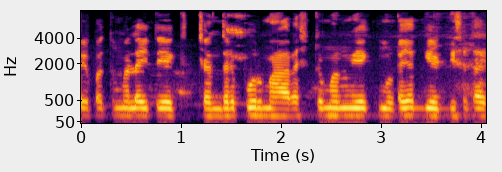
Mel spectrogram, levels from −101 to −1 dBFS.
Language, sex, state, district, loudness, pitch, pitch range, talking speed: Marathi, male, Maharashtra, Chandrapur, -14 LUFS, 155 Hz, 150-155 Hz, 175 wpm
